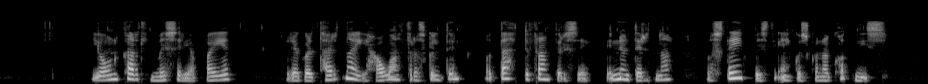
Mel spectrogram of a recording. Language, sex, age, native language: Icelandic, female, 20-29, Icelandic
